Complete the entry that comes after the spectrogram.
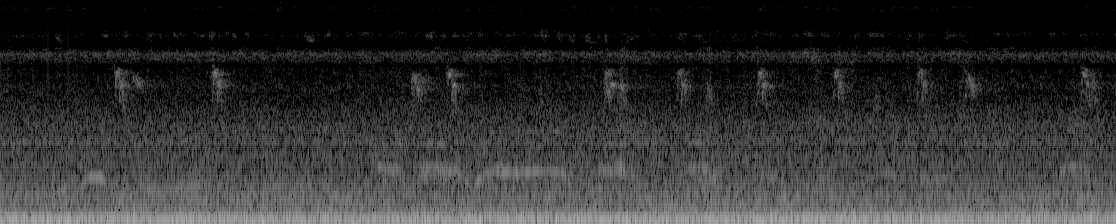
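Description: Small birds chirping, short sharp high chirps coming irregularly about once or twice a second, over a steady low hum.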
